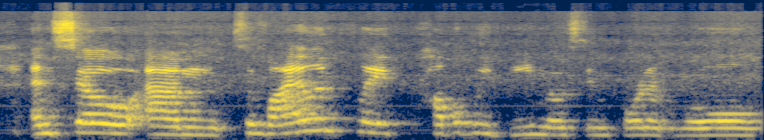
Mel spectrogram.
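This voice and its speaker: Heard over noticeable background noise, a woman with an American accent talks at a moderate pace, her fairly high pitch showing ordinary variation. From South Korea, then Alabama from age 8. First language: Korean. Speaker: violinist. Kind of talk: interview conversation. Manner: hesitant, many fillers.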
